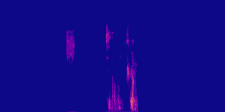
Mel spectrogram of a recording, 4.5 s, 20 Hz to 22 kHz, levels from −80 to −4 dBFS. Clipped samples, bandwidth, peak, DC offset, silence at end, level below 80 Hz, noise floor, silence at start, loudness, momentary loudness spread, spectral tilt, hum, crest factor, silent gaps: under 0.1%; 10 kHz; -28 dBFS; under 0.1%; 1.75 s; under -90 dBFS; -88 dBFS; 1.3 s; -48 LUFS; 10 LU; -2.5 dB/octave; none; 26 dB; none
